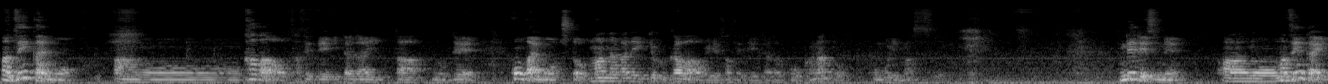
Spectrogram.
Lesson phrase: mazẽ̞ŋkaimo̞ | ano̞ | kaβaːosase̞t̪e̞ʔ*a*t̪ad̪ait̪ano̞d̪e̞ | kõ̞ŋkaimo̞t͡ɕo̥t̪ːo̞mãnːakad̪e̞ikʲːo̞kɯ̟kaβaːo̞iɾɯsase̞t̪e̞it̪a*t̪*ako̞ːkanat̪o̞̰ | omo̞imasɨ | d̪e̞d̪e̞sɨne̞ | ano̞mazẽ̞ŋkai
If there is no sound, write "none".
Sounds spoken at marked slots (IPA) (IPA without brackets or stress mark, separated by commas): i, d̪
